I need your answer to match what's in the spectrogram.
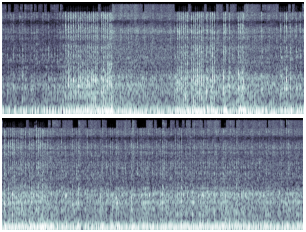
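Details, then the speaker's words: Farmall M tractor, gasoline four-cylinder, just started after being slightly flooded, earlier missing possibly from a fouled plug: steady even low chugging idle with no skips, miss has cleared; normal idle. "I mean, that's not that bad. It is running. Sounds good. There it quit missing."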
